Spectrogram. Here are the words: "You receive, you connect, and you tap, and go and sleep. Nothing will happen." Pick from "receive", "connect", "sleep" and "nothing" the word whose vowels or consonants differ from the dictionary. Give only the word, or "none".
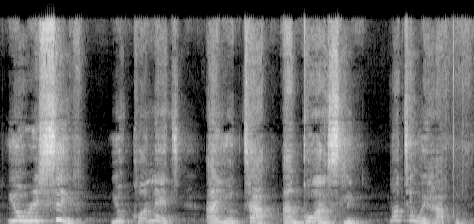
nothing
